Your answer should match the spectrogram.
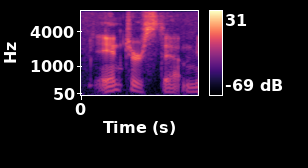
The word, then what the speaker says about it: InterStim: What's InterStim? Did I say that correctly? – InterStim, yes.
